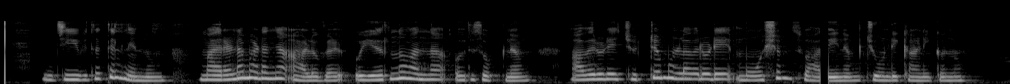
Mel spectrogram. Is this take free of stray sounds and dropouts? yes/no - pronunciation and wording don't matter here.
no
